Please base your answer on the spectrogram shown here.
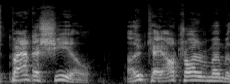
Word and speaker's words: Badiashile: So it's Badiashile.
